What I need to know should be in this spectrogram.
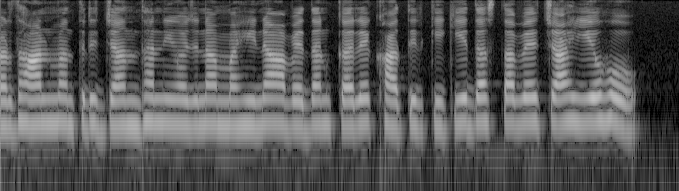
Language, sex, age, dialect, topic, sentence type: Magahi, female, 31-35, Southern, banking, question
